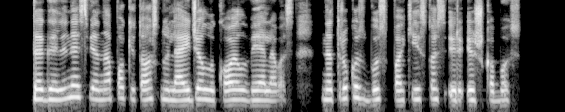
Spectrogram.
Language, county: Lithuanian, Kaunas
